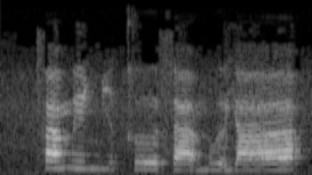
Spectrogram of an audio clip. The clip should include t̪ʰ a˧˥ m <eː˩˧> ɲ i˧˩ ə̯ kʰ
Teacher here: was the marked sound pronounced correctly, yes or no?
no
